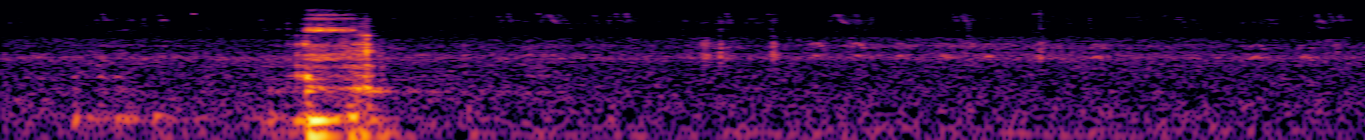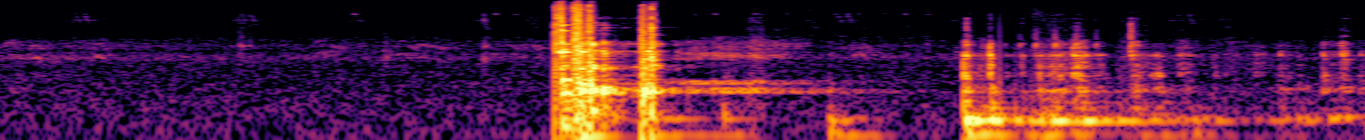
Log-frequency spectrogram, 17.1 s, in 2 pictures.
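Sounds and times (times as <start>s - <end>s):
faint bird chirps: 3.0s - 9.3s.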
